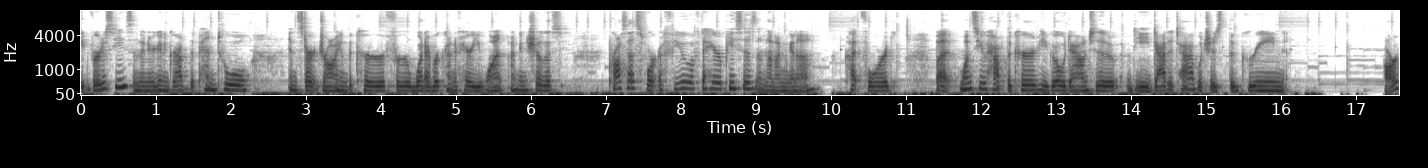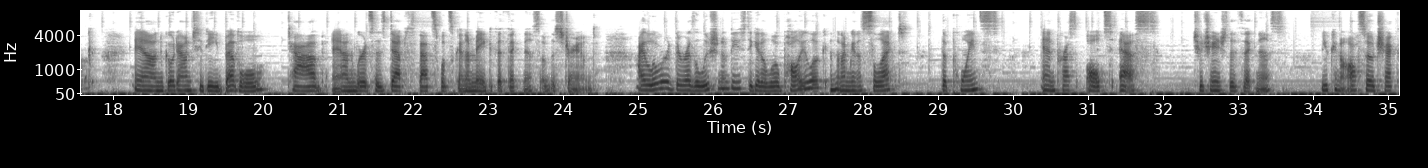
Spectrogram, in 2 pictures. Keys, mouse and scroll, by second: 0.4 click, 6.1-7.1 middle drag, 7.1 click, 9.9 click, 10.4-14.5 drag, 15.3-19.4 drag, 21.3-23.1 drag, 23.8-25.8 middle drag, 26.0 click, 30.9 alt+s, 31.2 click, 33.6-34.8 middle drag, 34.8 g.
